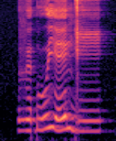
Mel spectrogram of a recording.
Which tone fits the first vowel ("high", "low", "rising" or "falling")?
low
